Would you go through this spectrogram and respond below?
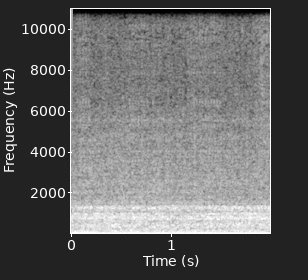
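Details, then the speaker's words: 2012 Ford F-150 3.5L EcoBoost twin turbo FX4, about 160,000 miles, driving in four-wheel drive around 45 mph: heavy steady low rumble and vibration, owner first hoped tires; driveline vibration. "I'm not sure if that's the tires Nick I don't know what that is that sounds pretty horrible but it is in four-wheel drive"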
